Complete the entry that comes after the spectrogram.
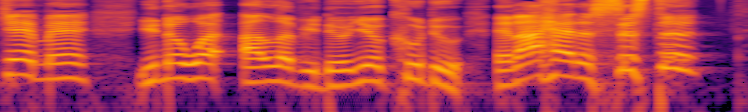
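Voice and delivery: laid-back, casual, brushing-off dude talk. Retelling a movie scene where he brushes it off: imitating The Rock. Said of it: "He's like".

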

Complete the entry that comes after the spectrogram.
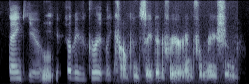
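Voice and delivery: low, deep orc monster voice. Game master voices a figure the players overhear, in a deep orcish voice. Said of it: "deep orcish voice".

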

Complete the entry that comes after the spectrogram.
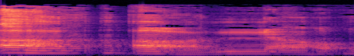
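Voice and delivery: mock shaky, trembling, quavering voice full of dread. Repeating back how the other person just said it, imitating a shaky 'oh, no'. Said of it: "the way your voice shakes".

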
